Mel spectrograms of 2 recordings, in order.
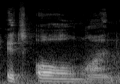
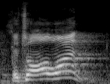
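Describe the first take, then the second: First: It's all one, repeated low, soft and slow; hushed It's all one; soft echo. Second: It's all one, said firmly and raised; emphatic statement. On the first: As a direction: let It's all one sink in quietly. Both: Shown as a demonstration.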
